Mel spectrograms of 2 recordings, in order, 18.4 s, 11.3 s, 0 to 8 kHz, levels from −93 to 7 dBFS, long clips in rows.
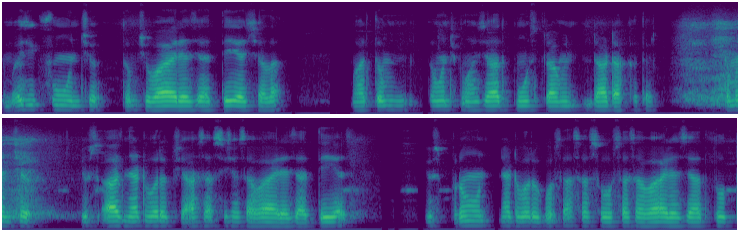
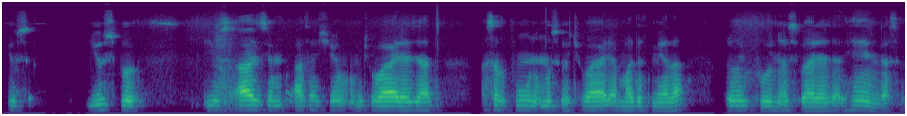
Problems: none marked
